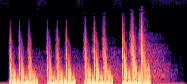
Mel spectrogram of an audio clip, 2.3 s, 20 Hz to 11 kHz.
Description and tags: Techno Basslines 010
Made using audacity and Fl Studio 11 / Bassline 128BPM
